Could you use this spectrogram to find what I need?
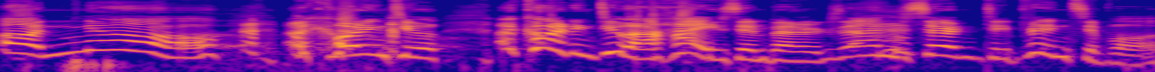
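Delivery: high, laughing, hammed-up mock Italian accent.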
